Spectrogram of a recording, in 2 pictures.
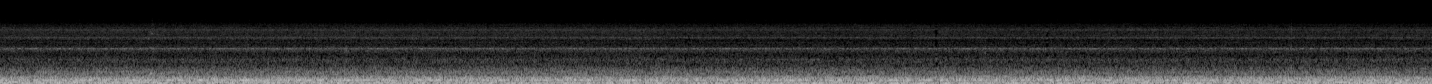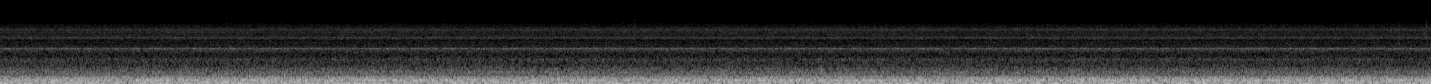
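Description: Boeing 757-200's Rolls-Royce RB211 jet engines idling, heard from inside the passenger cabin: a steady low rumble with a thin, even whine over it, while the aircraft sits still waiting to take off.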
